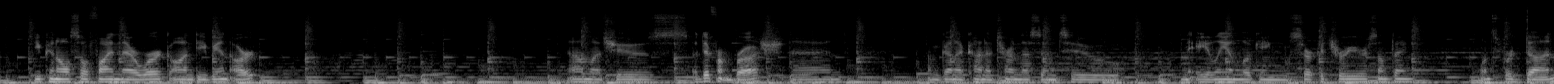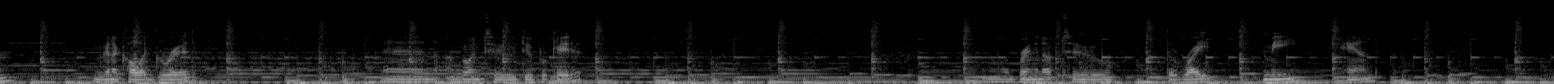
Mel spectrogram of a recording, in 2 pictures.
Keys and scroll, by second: 6.1 shift+super+t, 7.6 shift+super+t, 8.7 shift+super+t, 13.2 shift+super+t, 18.5-19.5 typing, 19.8 Return, 22.3 super+j, 22.9 v, 26.8 super+t.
